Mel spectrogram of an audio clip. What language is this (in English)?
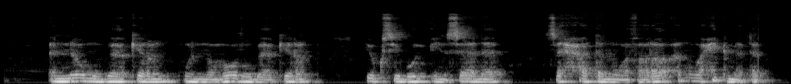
Arabic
